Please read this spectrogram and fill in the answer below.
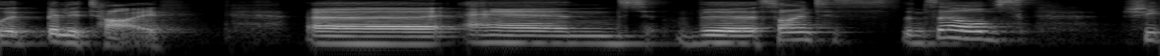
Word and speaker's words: Billietiae: was on Instagram, and she said, actually, if it's based on my name, it would be Philodendron Billietiae. So that's the kind of more correct pronunciation, if I'm not mistaken, basically.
